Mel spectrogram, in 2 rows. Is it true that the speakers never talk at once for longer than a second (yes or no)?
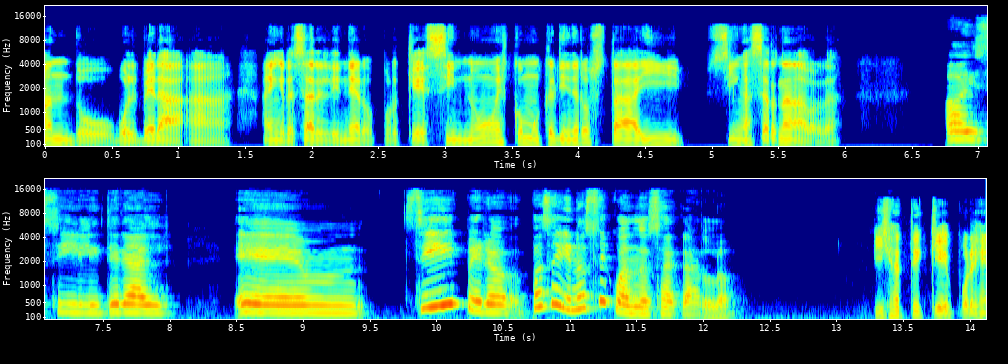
yes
